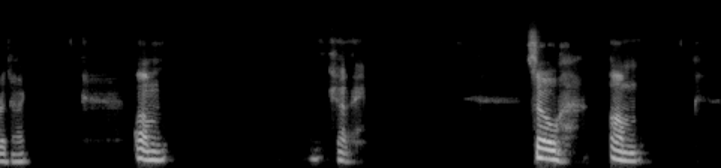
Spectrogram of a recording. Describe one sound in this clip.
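A woman speaks calmly over an online call, with pauses between phrases.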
